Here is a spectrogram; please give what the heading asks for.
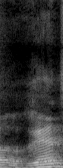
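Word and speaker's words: Ghana: घाना जगह का नाम है, they would pronounce it एज गाना, गाना.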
